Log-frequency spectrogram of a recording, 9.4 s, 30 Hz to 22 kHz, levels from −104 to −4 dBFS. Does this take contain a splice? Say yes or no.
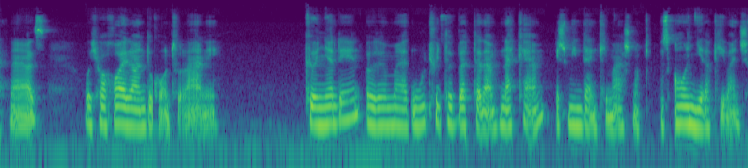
yes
